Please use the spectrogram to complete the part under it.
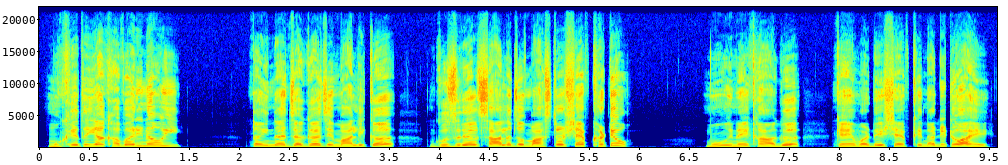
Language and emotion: Sindhi, surprised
